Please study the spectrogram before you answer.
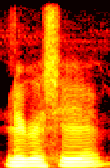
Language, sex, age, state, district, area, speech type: Bodo, male, 60+, Assam, Baksa, rural, spontaneous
